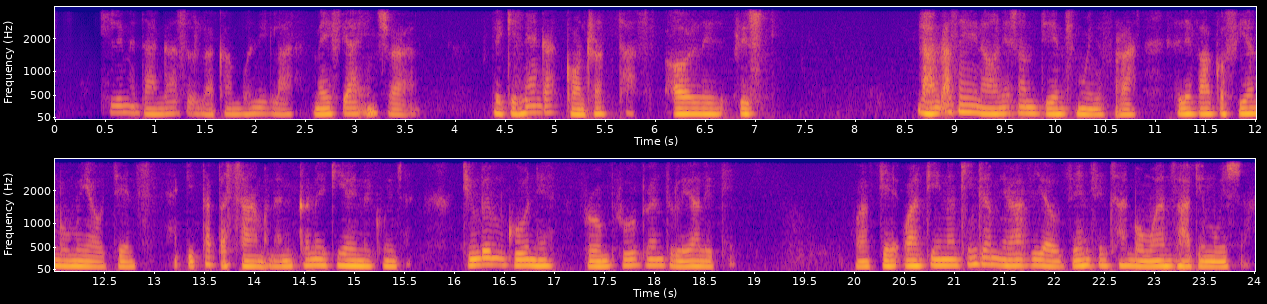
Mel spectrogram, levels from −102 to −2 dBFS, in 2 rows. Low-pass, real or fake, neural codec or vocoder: 3.6 kHz; fake; codec, 16 kHz, 1 kbps, X-Codec, WavLM features, trained on Multilingual LibriSpeech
